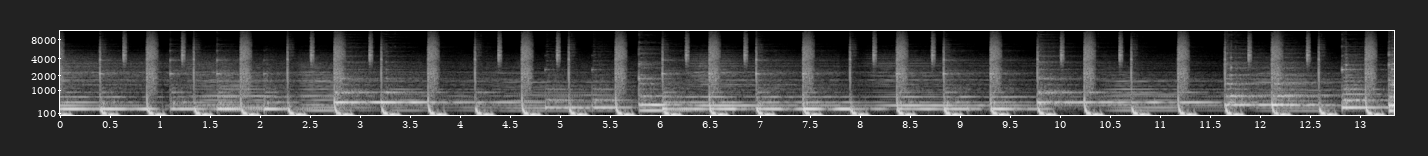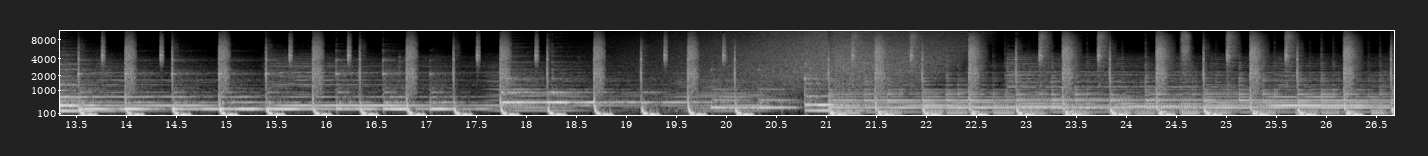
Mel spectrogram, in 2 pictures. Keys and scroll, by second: 6.6 F3, 8.3 space, 12.8 F3, 14.8 space, 18.9 F3, 19.9 F3.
